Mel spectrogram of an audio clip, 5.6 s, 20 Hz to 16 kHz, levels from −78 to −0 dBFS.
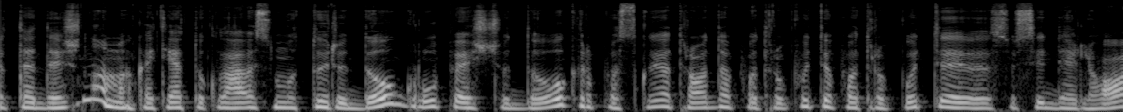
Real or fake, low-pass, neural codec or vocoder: real; 14.4 kHz; none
